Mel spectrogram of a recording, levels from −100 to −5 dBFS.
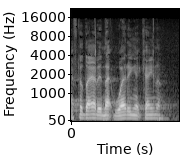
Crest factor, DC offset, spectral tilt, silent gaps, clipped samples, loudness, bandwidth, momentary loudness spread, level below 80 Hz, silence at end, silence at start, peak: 16 dB; under 0.1%; -6.5 dB/octave; none; under 0.1%; -29 LUFS; 15.5 kHz; 8 LU; -62 dBFS; 0.25 s; 0 s; -12 dBFS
